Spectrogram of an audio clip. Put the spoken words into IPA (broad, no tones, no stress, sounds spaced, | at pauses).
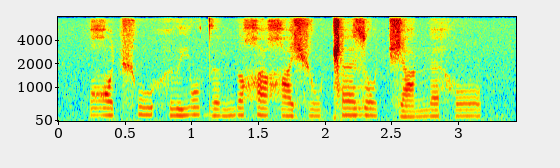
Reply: ʁ ɔ t͡ɕʰ u h ɨ j o d̪ ɘ ŋ ɨ χ ɛ χ a ɕ u ǁ ɛ z o t͡ɕ a ŋ ɛ h o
